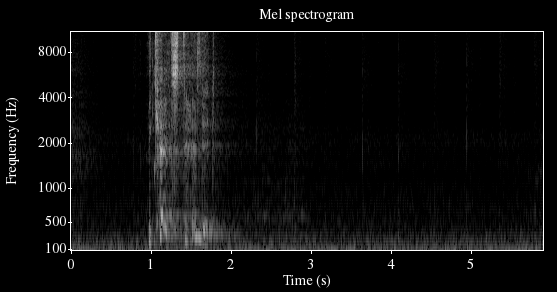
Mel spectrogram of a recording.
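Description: Footsteps tap slowly on pavement.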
